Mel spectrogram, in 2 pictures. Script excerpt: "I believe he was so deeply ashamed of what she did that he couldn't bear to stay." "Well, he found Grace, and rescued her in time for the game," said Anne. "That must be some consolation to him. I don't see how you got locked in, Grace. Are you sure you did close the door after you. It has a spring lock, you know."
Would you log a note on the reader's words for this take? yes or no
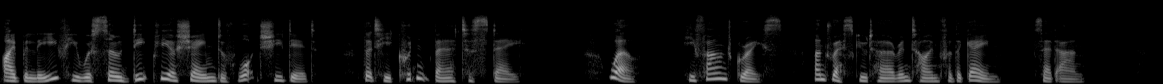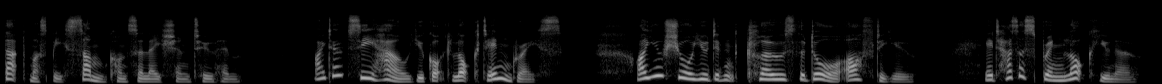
yes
